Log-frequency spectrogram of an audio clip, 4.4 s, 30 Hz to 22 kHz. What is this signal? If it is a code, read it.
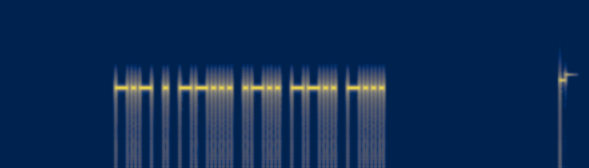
Morse code, heard as a keyed tone, about 40 wpm, 700 Hz. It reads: KE7LZB
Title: USA Call Signs Repeated 2x 40wpm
